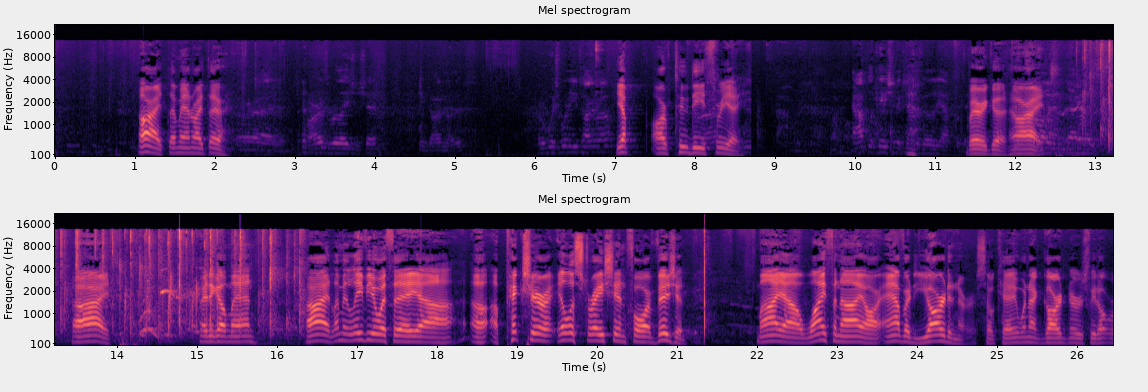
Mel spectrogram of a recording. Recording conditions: live audience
